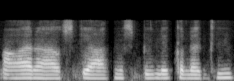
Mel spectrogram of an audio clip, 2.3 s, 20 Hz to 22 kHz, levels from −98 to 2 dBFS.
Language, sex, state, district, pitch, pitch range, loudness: Hindi, female, Haryana, Charkhi Dadri, 185 Hz, 180-190 Hz, -17 LUFS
